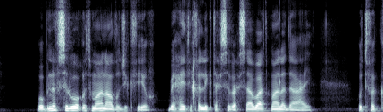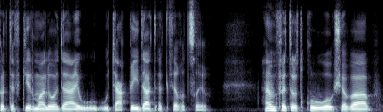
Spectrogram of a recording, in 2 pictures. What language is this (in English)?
North Mesopotamian Arabic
